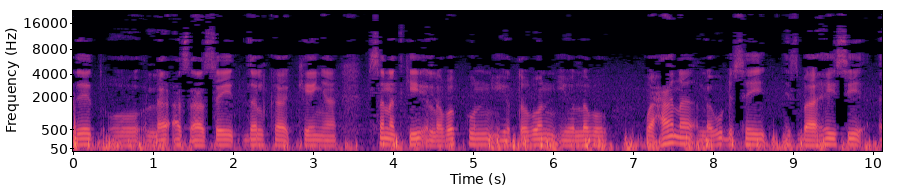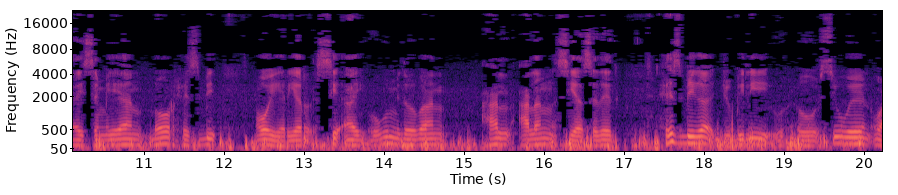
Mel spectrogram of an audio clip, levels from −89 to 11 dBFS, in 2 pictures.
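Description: WMA compression runs through the whole speech clip, heavy throughout: a ringing, washy smear with a hiss that swells and fades with the voice. The likely cause is transform coding at a low bitrate, around 32 kbps, which spreads quantisation noise over tens of milliseconds and drops weak spectral detail.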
